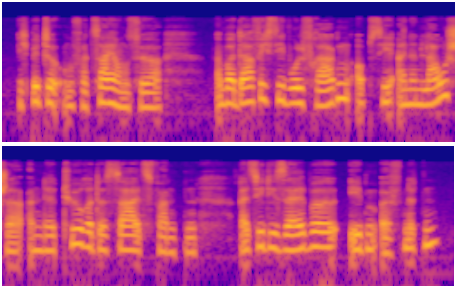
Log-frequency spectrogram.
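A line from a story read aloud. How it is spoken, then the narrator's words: Plain question. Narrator (German): fragte ich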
